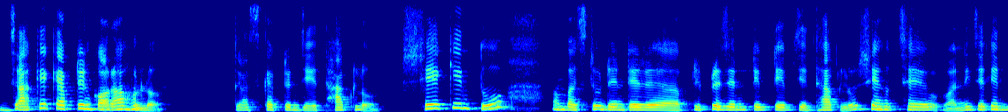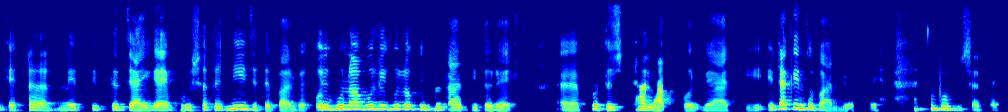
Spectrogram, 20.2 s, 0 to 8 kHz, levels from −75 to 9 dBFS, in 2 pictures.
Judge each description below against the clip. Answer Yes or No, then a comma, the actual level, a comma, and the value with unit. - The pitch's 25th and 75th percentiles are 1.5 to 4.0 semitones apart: No, average, 4.5 semitones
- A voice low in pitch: No, high, 200 Hz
